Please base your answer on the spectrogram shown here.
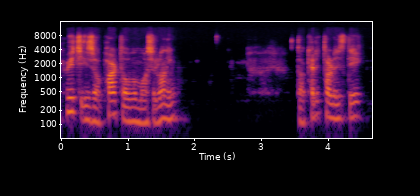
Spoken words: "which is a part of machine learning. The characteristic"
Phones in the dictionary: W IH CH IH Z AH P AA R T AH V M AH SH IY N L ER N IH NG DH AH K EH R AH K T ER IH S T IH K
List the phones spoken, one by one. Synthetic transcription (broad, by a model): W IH CH IH Z AH P AA R T AH V M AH S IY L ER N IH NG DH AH K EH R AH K T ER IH S T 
